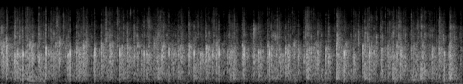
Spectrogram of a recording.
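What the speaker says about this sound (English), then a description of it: "So one more time, just round of applause." An audience claps at a congressional briefing on foster youth, a dense round of applause that stays strong throughout, with sharp individual claps in a room.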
